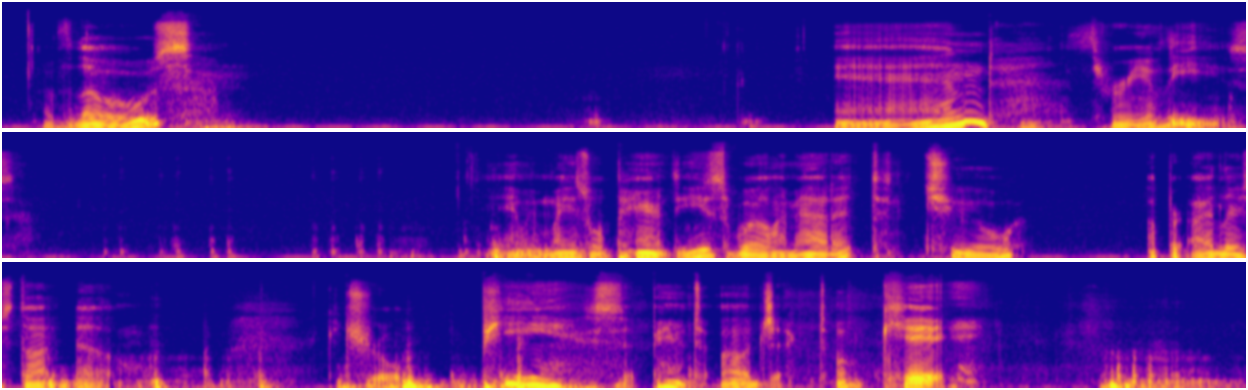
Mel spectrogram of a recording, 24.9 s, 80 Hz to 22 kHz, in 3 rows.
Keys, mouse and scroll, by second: 7.2-9.0 right drag, 9.2-13.7 drag, 13.6-14.9 shift+middle drag, 17.4-19.1 shift+drag, 20.0 ctrl+shift+p.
